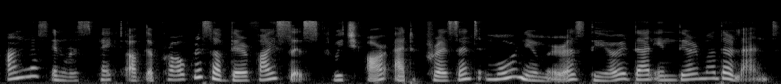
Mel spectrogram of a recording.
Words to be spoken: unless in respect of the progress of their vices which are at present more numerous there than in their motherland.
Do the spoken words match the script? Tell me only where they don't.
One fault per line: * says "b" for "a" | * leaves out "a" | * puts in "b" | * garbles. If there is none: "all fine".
all fine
